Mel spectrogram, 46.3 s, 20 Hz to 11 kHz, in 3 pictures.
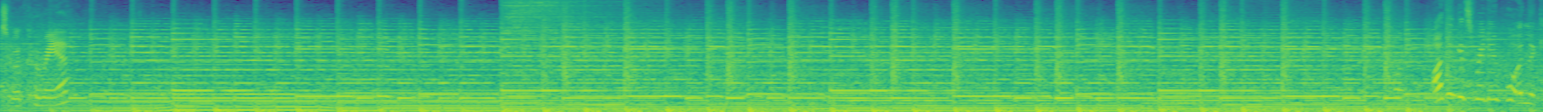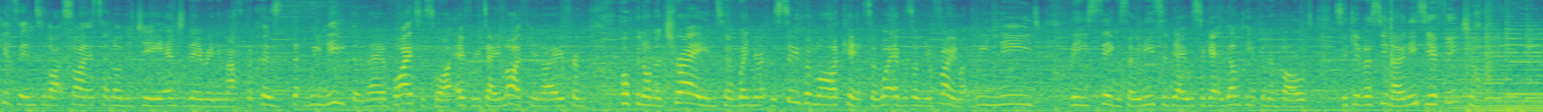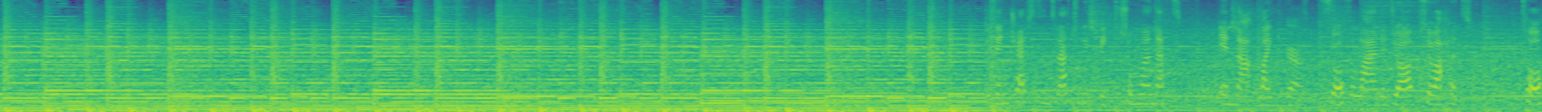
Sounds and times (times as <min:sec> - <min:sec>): Music: 0:00.0 - 0:46.2.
